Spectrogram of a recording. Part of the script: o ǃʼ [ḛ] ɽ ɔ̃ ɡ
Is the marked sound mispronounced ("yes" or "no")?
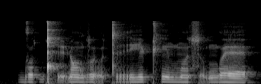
yes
